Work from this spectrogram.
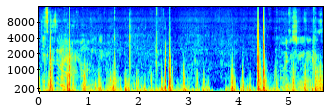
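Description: Wind gusting outdoors into a phone microphone, producing loud, uneven buffeting rumbles and thumps that rise and fall throughout, with a voice speaking intermittently.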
